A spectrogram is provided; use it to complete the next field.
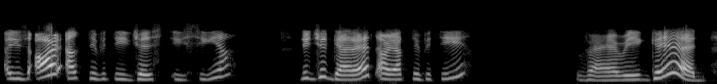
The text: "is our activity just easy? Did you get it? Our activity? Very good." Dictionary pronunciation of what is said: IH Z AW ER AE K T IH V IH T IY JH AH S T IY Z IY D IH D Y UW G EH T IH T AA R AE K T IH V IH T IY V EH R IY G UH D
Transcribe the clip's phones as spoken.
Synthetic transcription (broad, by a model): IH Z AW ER AE K T IH V IH T IY JH AH S T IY S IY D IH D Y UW G EH T IH T AA R AE K T IH V IH T IY V EH R IY G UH D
